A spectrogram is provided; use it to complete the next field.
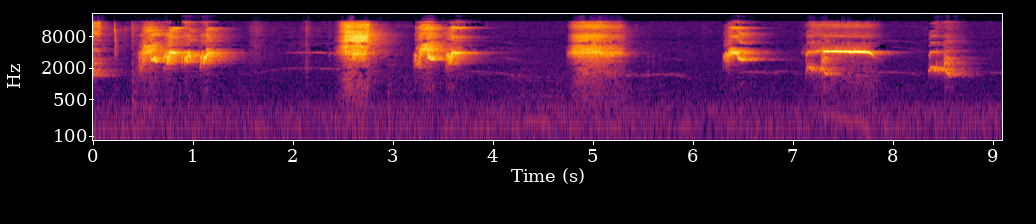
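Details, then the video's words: Full song of an Oriental magpie-robin, delivered as separate loud bursts every second or so: harsh, buzzy, scratchy phrases mixed with a single clear, level whistle late in the sequence. "BURUNG KACER KETIKA SUDAH ON"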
